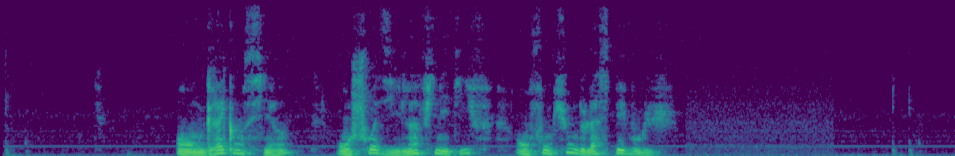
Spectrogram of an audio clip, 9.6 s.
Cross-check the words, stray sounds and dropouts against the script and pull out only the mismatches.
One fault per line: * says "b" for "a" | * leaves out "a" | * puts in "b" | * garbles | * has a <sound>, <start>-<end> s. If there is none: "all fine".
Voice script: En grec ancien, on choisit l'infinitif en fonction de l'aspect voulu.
all fine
